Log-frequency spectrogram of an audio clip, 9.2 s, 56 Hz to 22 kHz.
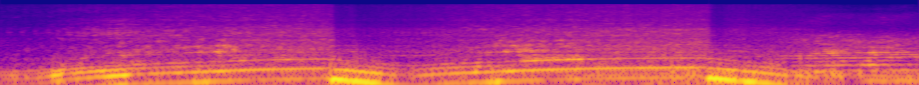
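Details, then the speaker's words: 2007 Suzuki Carry Futura pickup, revved to 3000–4000 rpm. Pitch rises and falls smoothly with no knocks, ticks or misses; judged normal. "Saya rasa ini saya udah naikkan di RPM 3000, 4000, itu suaranya masih normal, tidak ada suara yang janggal."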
